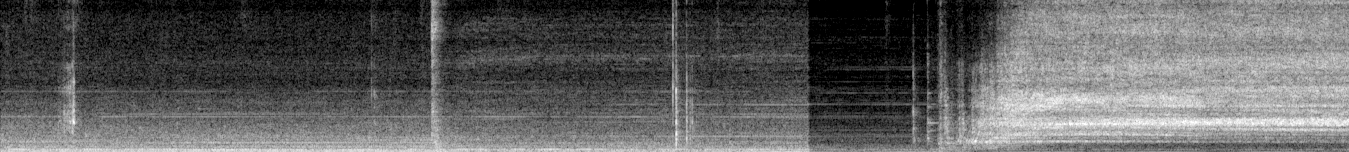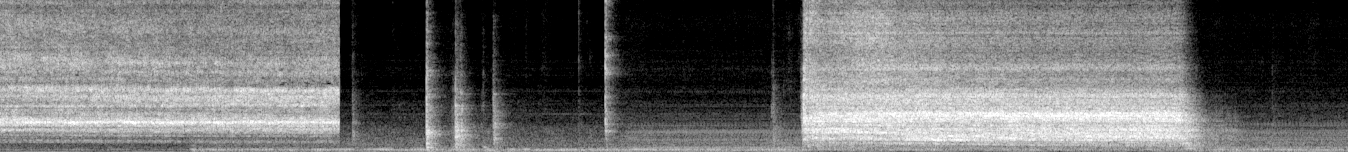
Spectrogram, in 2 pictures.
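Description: Espresso machine steam wand blowing steam into a stainless pitcher of cleaning water: a loud hiss for about seven seconds, then after a short pause with a few clicks, a second, shorter burst of steam. Before the steam, a low machine hum with a few light clicks.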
